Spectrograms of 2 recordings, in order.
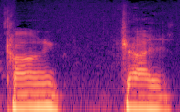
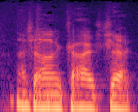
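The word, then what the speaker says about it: Chiang Kai-shek: Kong Chai. How do you pronounce it? Saigon? John Kaichek.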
